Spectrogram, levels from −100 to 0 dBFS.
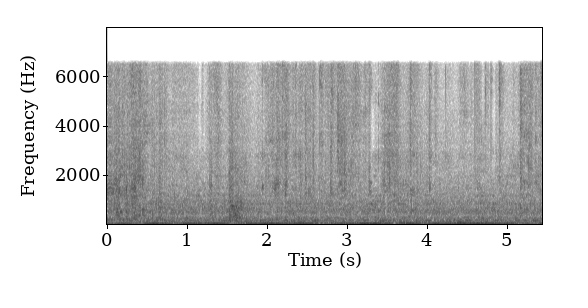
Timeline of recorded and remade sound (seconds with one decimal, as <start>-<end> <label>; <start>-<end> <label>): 0.0-5.4 remade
